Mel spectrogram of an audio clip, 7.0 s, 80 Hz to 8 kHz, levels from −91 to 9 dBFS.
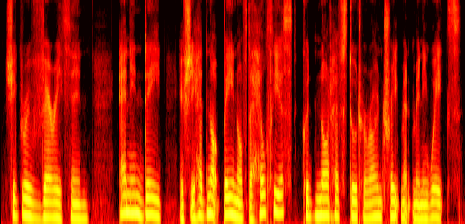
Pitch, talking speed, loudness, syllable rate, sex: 155 Hz, 205 wpm, -18 LUFS, 4.7 syllables/s, female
